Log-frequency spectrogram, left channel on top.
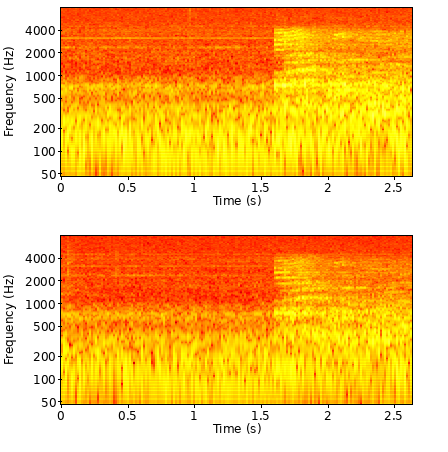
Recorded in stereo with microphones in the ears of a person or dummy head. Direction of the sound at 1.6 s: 15° left (ahead or behind).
